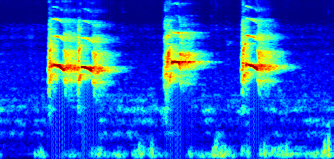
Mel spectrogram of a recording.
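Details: Three loud, shrill, buzzy screeches from an Indian ringneck parrot shown talking and dancing, the first doubled, each under half a second, against low background rumble.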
